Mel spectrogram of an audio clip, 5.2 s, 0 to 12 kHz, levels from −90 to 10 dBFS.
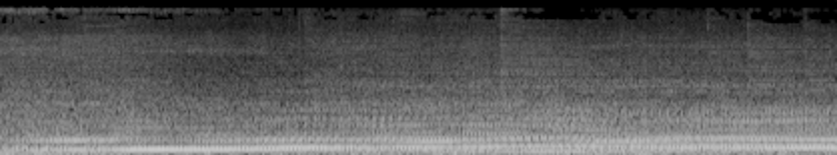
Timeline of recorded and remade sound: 0.0-5.2 recorded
